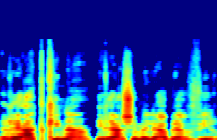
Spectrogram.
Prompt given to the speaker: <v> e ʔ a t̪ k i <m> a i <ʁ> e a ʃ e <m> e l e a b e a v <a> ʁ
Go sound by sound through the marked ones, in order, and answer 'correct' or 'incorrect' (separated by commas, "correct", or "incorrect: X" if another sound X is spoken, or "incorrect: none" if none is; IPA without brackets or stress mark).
incorrect: ʁ, incorrect: n, correct, correct, incorrect: i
